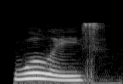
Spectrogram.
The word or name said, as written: woolies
